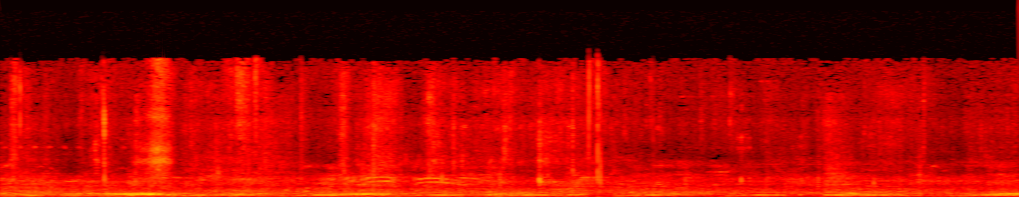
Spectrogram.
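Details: Indian kagzi pigeons frolicking, a steady run of low, pulsing coos repeated in quick arching notes throughout, with murmuring voices faint in the background.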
